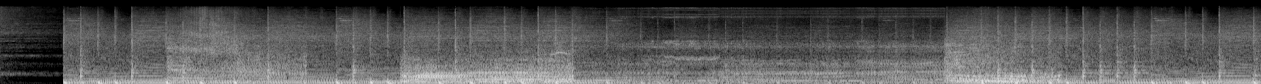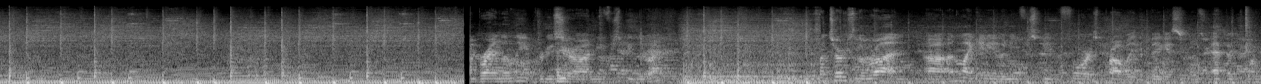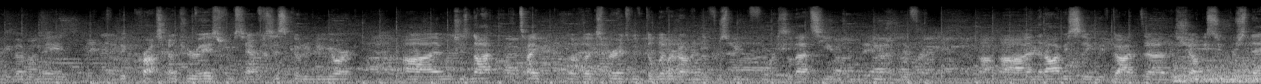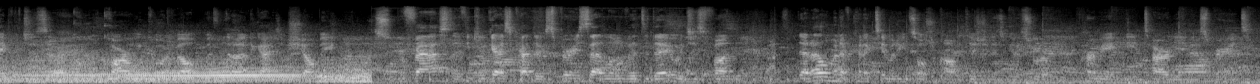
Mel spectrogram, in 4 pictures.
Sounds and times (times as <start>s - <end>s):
Music: 0.0s - 50.4s
Speech: 17.3s - 19.5s, 20.6s - 50.4s.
